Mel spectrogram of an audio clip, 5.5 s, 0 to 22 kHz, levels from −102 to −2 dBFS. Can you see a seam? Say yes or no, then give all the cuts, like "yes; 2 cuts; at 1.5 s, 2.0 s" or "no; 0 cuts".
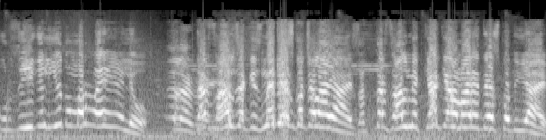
yes; 1 cut; at 1.8 s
